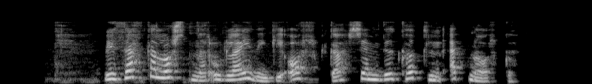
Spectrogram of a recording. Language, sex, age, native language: Icelandic, female, 40-49, Icelandic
